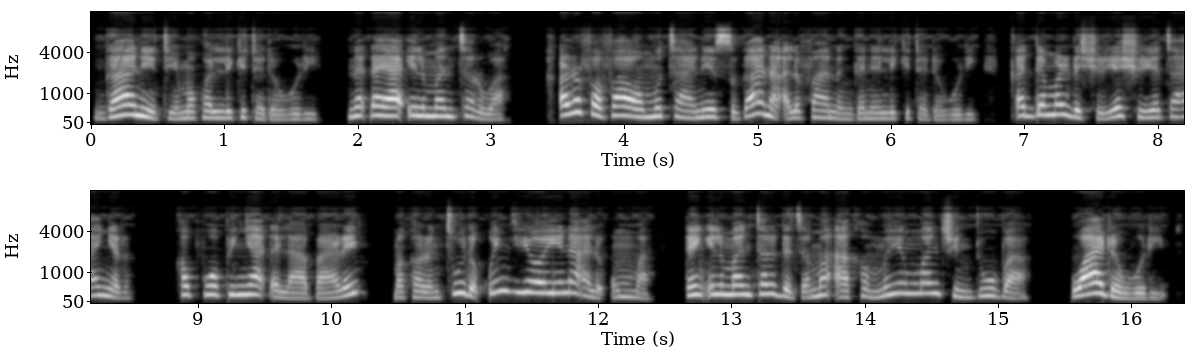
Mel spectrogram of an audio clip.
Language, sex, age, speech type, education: Hausa, female, 30-45, spontaneous, primary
